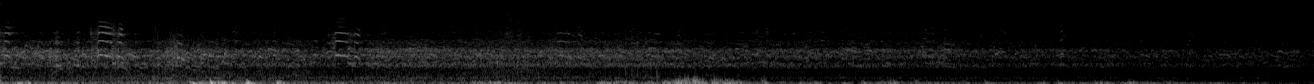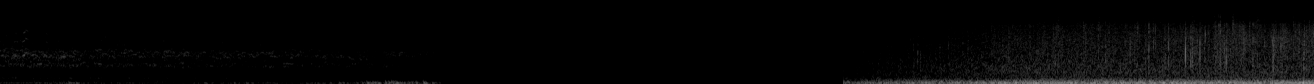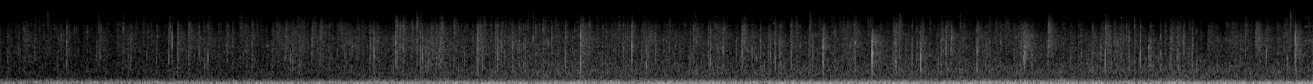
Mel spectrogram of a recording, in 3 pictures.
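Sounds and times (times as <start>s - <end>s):
low rumbling wind: 0.0s - 12.4s, 21.6s - 39.3s
large flock of migratory geese honking at a natural wetland: 0.0s - 17.4s.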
